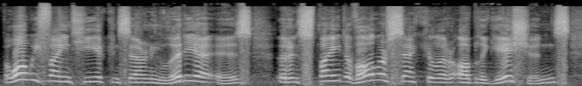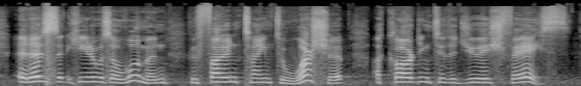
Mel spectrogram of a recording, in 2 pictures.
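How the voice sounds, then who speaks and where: A middle-aged Scottish pastor delivers a measured, deliberate sermon in a fairly high voice. His words ring out with a long reverb trailing off the walls of the sanctuary. He talks in steady, patterned phrases. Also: a little hiss or hum. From Scotland. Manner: measured preaching with repeated "it is that" phrasing.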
